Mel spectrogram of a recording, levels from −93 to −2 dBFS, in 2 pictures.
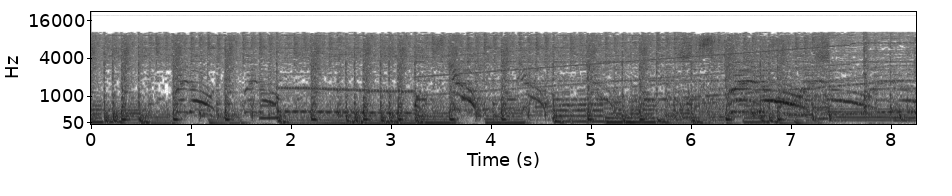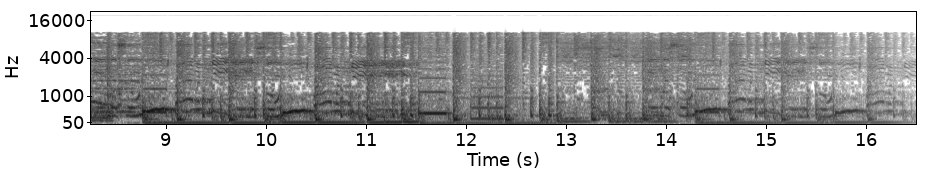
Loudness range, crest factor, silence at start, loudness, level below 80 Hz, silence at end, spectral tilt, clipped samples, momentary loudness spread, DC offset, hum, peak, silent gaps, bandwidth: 6 LU; 16 dB; 0 s; -16 LUFS; -26 dBFS; 0.1 s; -3.5 dB/octave; under 0.1%; 9 LU; under 0.1%; none; 0 dBFS; none; 11 kHz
